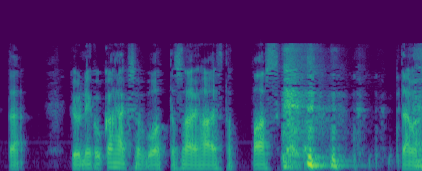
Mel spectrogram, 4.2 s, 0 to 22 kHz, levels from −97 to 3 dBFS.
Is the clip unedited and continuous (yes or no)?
yes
